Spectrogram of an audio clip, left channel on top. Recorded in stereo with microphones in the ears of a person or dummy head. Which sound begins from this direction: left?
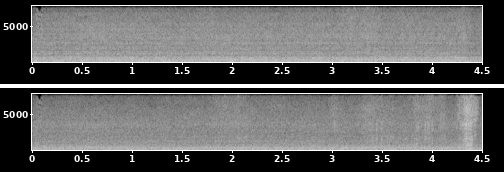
A fan, at 0.0 s.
